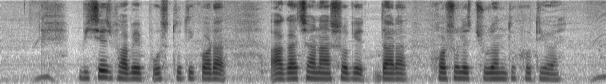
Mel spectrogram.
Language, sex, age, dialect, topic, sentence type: Bengali, male, 18-24, Standard Colloquial, agriculture, statement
